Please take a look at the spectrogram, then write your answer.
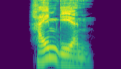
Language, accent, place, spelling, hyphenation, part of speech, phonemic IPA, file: German, Germany, Berlin, heimgehen, heim‧ge‧hen, verb, /ˈhaɪ̯mˌɡeːən/, De-heimgehen.ogg
- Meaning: 1. to go home 2. to pass away; to die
